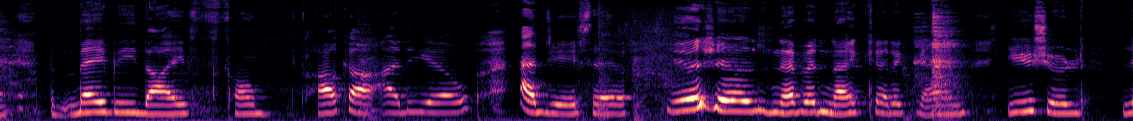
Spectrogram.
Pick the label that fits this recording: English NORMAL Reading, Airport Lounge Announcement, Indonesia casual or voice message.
voice message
